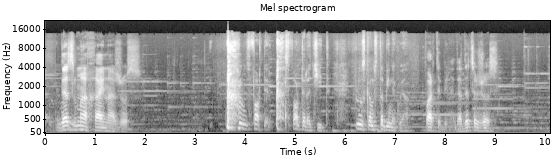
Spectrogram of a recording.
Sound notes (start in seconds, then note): 3.6 cough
